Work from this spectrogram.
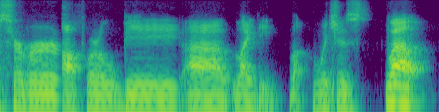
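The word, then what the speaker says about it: lighttpd: top the web server software will be uh Lighty which is well it's it looks like it's spelled light httpd but it's a generally speaking it's pronounced Lighty and um for the key exchange we'll be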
